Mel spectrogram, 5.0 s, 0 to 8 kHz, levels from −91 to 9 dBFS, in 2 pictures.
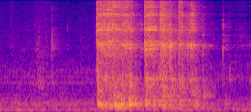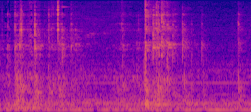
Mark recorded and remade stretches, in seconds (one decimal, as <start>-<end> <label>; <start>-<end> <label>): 0.0-2.1 recorded; 2.1-3.1 remade; 3.1-5.0 recorded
